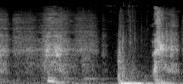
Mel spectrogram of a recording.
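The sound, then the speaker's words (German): An unlocked door is pushed open: a soft rustle and creak, then a solid thunk with a rattle as it swings, followed by a brief scraping tail. “Zum Glück ist die Tür nicht verschlossen.”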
